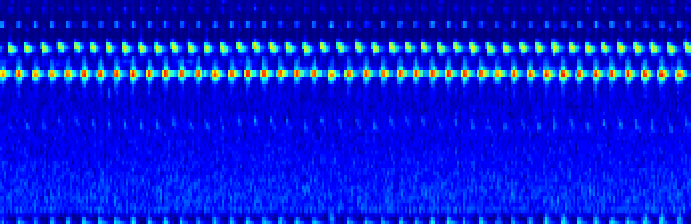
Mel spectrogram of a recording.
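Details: Male Russian canary from a breeder in Miami, Florida, singing on a training recording: a steady, rapid chain of bright, high chirped notes repeated about three times a second, unbroken for the whole stretch, with no other sounds.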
